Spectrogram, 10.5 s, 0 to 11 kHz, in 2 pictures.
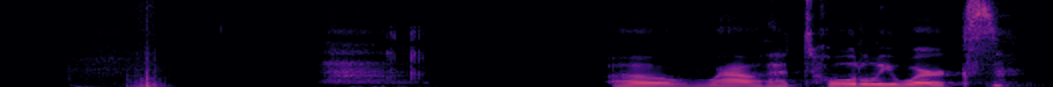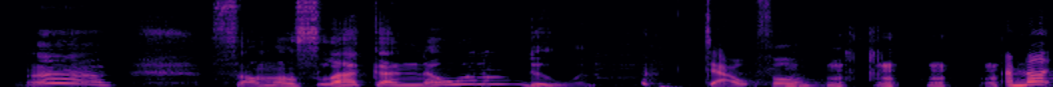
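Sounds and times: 
speech: 0:03.1 - 0:10.5
person breathing slowly while holding a camera to shoot: 0:05.9 - 0:06.3
laughter: 0:08.5 - 0:10.5.

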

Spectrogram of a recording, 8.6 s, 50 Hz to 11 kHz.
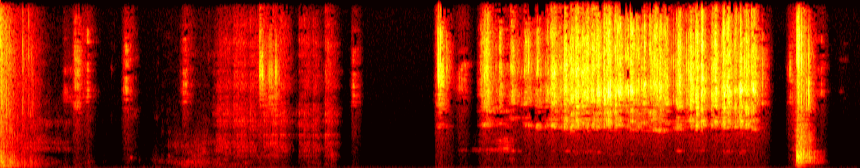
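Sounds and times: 
dice shaken in a cup: 0:04.4 - 0:07.7
nine dice rattling for a physique roll: 0:04.4 - 0:08.2.

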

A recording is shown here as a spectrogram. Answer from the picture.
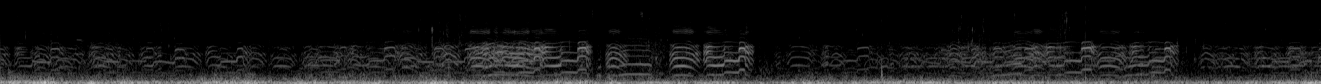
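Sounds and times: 
constant low-pitched background rumble: 0:00.0 - 0:13.1
long-tailed duck flock yodeling calls at Barnegat Inlet New Jersey: 0:00.0 - 0:13.1.

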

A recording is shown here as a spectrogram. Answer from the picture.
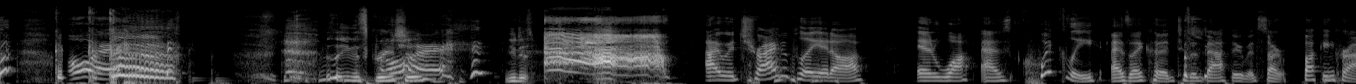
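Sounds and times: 
speech: 0:00.6 - 0:01.6, 0:03.2 - 0:06.2, 0:07.2 - 0:13.5
voice imitating a pterodactyl scream with high-pitched shrieks: 0:05.4 - 0:06.8.

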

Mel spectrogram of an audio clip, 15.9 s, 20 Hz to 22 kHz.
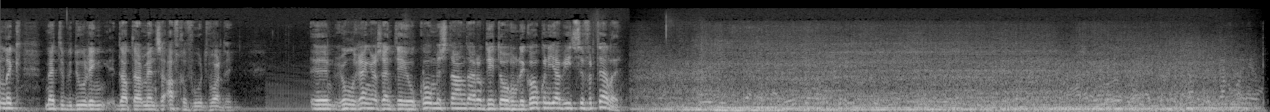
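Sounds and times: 
speech: 0:00.0 - 0:03.1, 0:03.9 - 0:08.1
bus engine roaring while turning around: 0:07.9 - 0:15.8
indistinct voices: 0:07.9 - 0:15.8.

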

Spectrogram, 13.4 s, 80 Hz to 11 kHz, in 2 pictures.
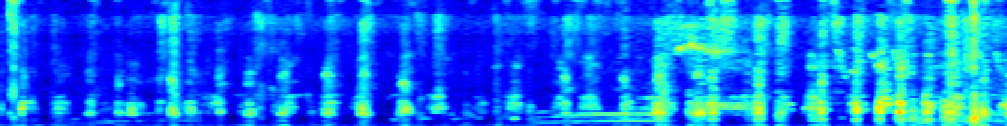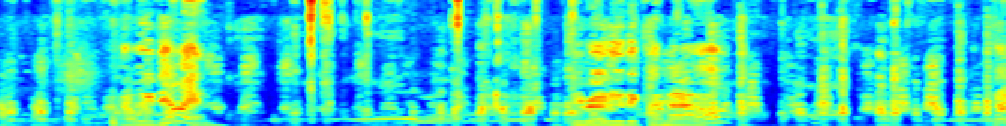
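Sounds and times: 
flock of backyard birds squawking and honking as they are let out: 0:00.0 - 0:13.4
speech: 0:07.7 - 0:08.3, 0:10.5 - 0:11.6.

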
